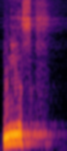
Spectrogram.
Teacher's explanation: Huruf fa ini tetap terbaca. Pada saat dibaca waqaf, sifat dari huruf fa ini harus terasa, ya, sifatnya ada di bibir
